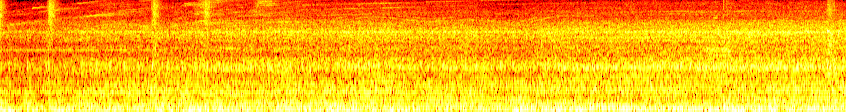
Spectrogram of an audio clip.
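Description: Jeep engine running at low trail speed, heard through open windows, its note dropping a little about halfway through. A few light clicks come in the first second and a half.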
